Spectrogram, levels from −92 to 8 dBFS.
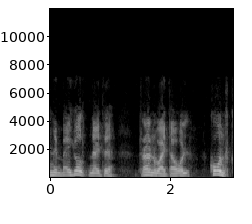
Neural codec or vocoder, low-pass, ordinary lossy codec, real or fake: none; 7.2 kHz; MP3, 48 kbps; real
